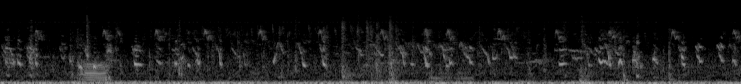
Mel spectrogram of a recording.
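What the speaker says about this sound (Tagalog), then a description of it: "O ayan yung mga manok natin mga kapengyo, pagkadami nila." Chickens clucking and calling all over a backyard flock, many birds close by with steady overlapping clucks, one short word spoken briefly at the start.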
